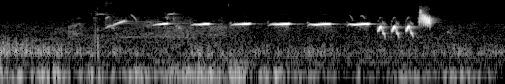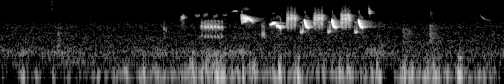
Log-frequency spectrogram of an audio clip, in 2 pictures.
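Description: A songbird singing two phrases: a run of about six evenly repeated notes ending in a quick flourish, then, about three seconds later, a short burst of quick sweeping notes.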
